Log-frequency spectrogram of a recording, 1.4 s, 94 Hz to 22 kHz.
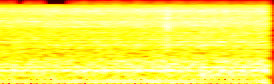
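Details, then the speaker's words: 2001 Pontiac Bonneville after repair for a misfire and check engine light, with the ignition module underneath possibly involved: steady, even idle with a smooth low hum, no stumble or chuffing, firing cleanly on all cylinders. "so well that sucker sounds good that's my favorite problem all the time good"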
